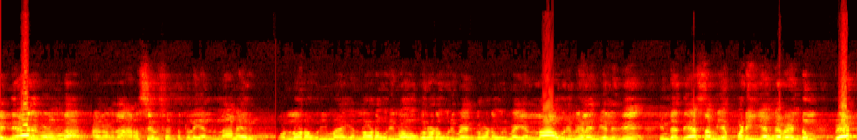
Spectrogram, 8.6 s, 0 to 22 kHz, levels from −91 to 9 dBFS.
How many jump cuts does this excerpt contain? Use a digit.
2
